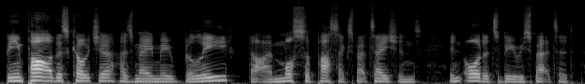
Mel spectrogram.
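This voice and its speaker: A young British man giving a prepared personal talk, earnest and confessional, with deliberate phrasing. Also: mid-range voice, fairly even intonation, fairly bright tone, smooth. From UK, born there.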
